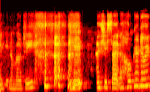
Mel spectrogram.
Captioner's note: laughs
